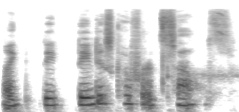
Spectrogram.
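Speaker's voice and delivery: soft whispered disbelief; whispering. Real, not acted. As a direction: whisper it to yourself. Muttered reaction while reading.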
